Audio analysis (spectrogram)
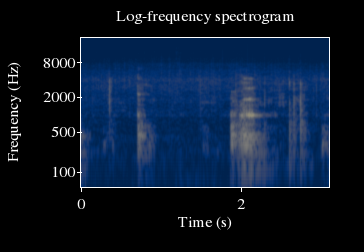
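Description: Sisig mixed with mayonnaise being stirred in a pan over very low heat, with soft, sporadic scraping and gentle sizzling bursts close by and quiet gaps between strokes.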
